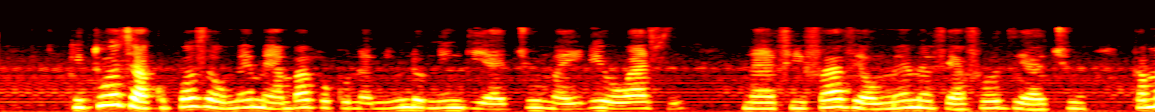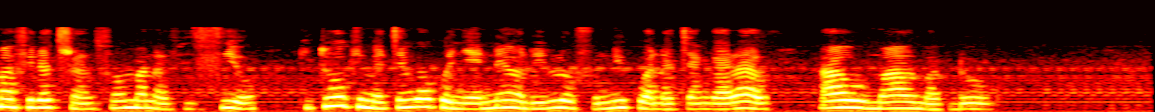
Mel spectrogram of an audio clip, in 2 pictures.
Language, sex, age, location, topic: Swahili, male, 25-35, Nairobi, government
